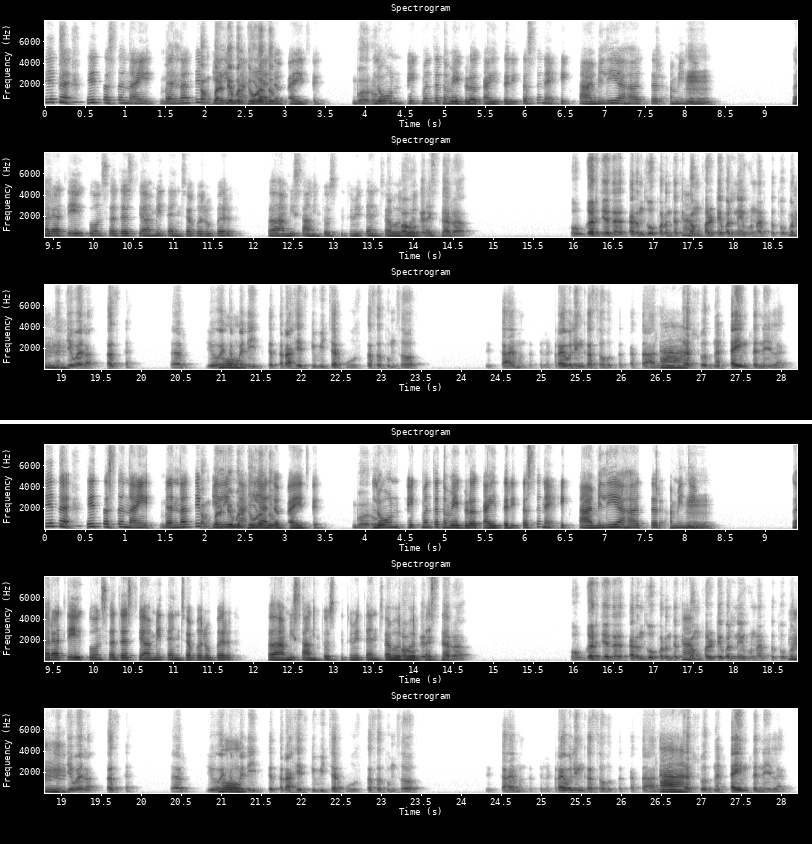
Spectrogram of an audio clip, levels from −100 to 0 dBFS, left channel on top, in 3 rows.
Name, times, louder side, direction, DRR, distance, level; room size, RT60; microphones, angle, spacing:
voice 1, 0.0-3.4 4.1-6.4 6.7-8.2 9.4-11.7 12.2-14.5 17.4-17.6 18.7-19.1 21.0-21.3 26.5-26.8, right 4 dB, 80° right, 0.5 m, -24 dB
voice 2, 1.9-2.8 3.9-4.2 8.0-8.3 13.9-14.0 14.4-14.6 16.0-18.4 19.1-19.7 20.4-20.5 20.8-21.0 21.3-21.4 21.8-22.7 23.1-23.4 24.5-24.8 25.2-25.9 26.3-26.9 27.4-28.0, left 1 dB, 15° left, 0.7 m, -29 dB
4.4 x 3.3 x 2.7 m
head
